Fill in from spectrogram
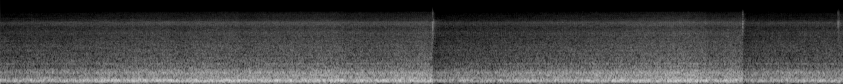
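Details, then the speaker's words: Gravity-fed waste-oil burner with small blower in a pot belly stove conversion, just lit and warming up: steady low blower roar with a couple of sharp pops seconds apart as moisture dries out of burner and heater; normal warm-up. "you might hear a bit of popping as the moisture starts drying out of the burner and maybe even the um the fireplace as well the heater"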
